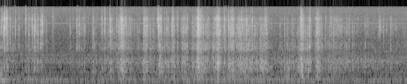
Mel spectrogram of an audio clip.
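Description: Clear plastic foil sheet crinkling and crackling as it is peeled off the top bars of a beehive's frames, a dense run of irregular crackles.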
